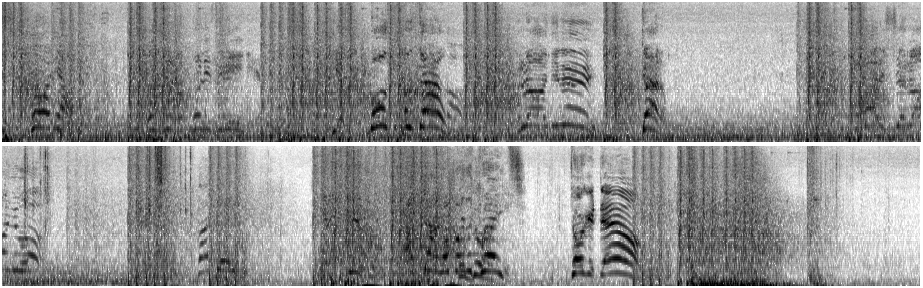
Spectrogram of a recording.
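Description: Rapid gunfire bursts sound out in short, loud volleys.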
